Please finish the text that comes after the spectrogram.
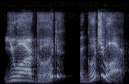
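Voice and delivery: mock Yoda word order, drawn out; a hint of Yoda. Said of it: "talk in the Yoda accent".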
